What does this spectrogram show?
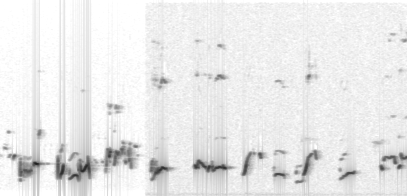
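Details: Varied whistled phrases from a LeConte's thrasher, buzzy notes mixed with clear upslurred and downslurred whistles, delivered one after another with brief pauses, no other sounds.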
